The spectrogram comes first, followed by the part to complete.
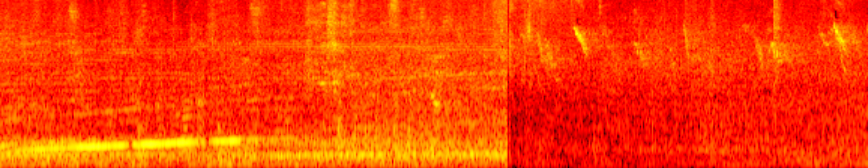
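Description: Berlin U-Bahn train pulling away from a station, heard from inside the carriage: the traction motors' whine climbs steadily in pitch over a lower steady hum as the train accelerates. About five seconds in it cuts off abruptly to much quieter street ambience.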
